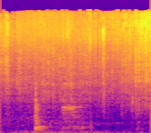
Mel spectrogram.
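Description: Onion frying in a pan with a continuous crackling sizzle at steady loudness, broken early on by a single low knock.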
